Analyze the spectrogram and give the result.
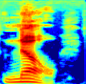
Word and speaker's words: Ngo: Uh, this book is called Unmasked, and it's written by Andy, and the last name you'll see is spelled NGO, but it's pronounced no. So it's pronounced Andy No.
